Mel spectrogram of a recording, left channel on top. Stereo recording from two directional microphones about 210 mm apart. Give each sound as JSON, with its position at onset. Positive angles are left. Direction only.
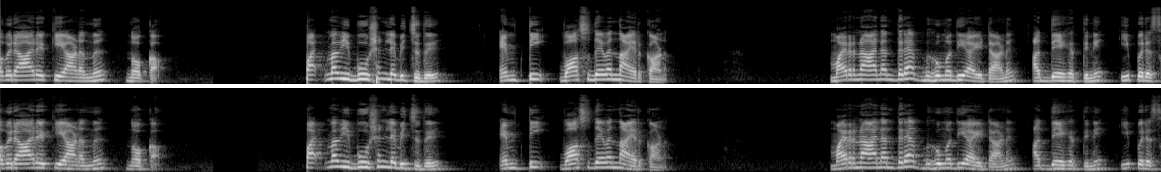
{"t": 0.0, "sound": "speech", "side_deg": 35}
{"t": 3.0, "sound": "speech", "side_deg": 35}
{"t": 8.3, "sound": "speech", "side_deg": 35}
